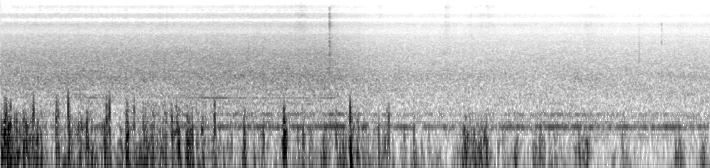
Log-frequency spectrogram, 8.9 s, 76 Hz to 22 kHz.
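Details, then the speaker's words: 14-inch Lakewood high velocity fan (1999-2000) on low speed: uneven clacking and rattling over a steady motor hum from worn thrust washers; otherwise it would be quiet. "had not been for the stupid uh Rush washers acting crazy making all that weird noise this F would have been super quiet on low"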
